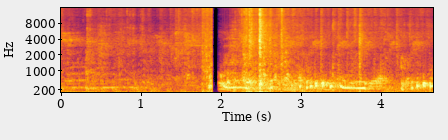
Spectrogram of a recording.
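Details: Male pigeon cooing after a brief silent break: low, throaty rolling coos that waver up and down, set against a steady background hum with a few sharp knocks.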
